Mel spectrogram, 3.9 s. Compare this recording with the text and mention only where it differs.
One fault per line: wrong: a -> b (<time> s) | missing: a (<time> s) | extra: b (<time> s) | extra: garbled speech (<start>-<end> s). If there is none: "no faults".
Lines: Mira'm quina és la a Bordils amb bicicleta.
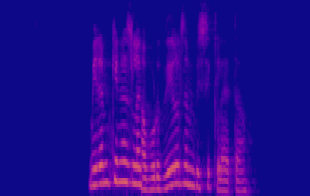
no faults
